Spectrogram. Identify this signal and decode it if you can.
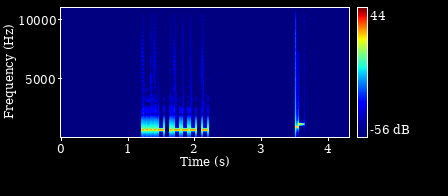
Morse code, heard as a keyed tone, about 39 wpm, 700 Hz. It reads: 4JT
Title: Three Challenging Letter-Number Combinations 40wpm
